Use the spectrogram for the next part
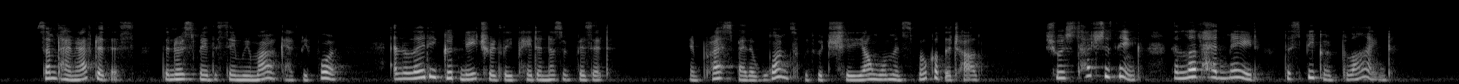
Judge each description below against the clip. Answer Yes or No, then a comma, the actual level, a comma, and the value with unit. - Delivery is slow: No, average, 185 wpm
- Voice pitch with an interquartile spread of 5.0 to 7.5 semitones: Yes, average, 5.3 semitones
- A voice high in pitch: Yes, high, 235 Hz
